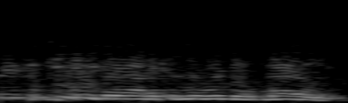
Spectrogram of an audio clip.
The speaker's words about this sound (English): That's cool, isn't it? The echo. Oh, that's scary.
